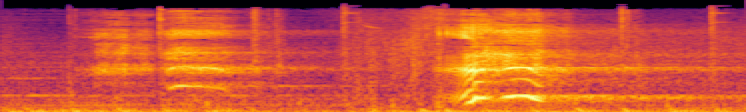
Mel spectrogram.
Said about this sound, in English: Cody, he's wheezing.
